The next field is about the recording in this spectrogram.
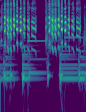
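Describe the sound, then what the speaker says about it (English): An owl calls in two rapid bursts of high, stuttering, tremulous notes separated by a short pause, bright and close with no background noise, against a nighttime forest setting. "It's nighttime in the forest and here's an owl."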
